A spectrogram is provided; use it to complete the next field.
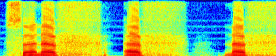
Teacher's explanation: Pada lafal bacaan sanafrughu, fa-nya kita alirkan nafasnya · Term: huruf fa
